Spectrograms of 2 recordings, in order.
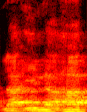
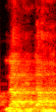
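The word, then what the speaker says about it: لا إله: Sebenarnya kan boleh bacanya panjang, apa namanya cepat, tetapi la-nya dipanjangkan sedikit. La ilaha illallah, la ilaha. Jangan la ilaha illallah, la ilaha itu salah.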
